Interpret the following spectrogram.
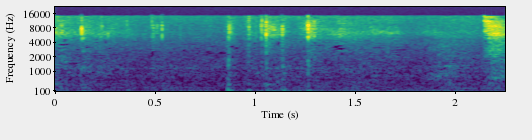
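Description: Faint, scattered keystrokes on a computer keyboard as a password is typed in, a few soft clicks about half a second apart.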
